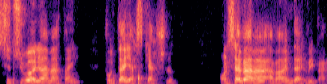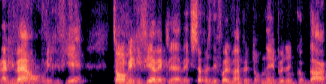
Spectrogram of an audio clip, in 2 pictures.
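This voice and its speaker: Against a quiet background, a man speaks at a very fast pace. His fairly high pitch carries lively intonation. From Quebec, Laurentides; Quebec. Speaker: hunting guide. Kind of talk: live stream interview. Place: home room.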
